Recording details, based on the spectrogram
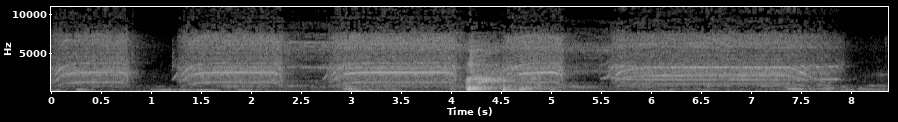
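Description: High whining drill runs in several start-stop bursts with brief pauses, the sound of a power drill during bone surgery.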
